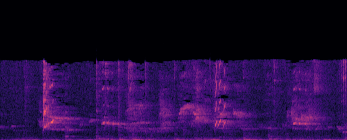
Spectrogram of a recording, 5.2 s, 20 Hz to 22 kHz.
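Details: Caged Slavujar, Austria, hatched 2011, sings soft slurred whistles and short trills in loose phrases, with gentle sweeping notes and a constant low rumble beneath.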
